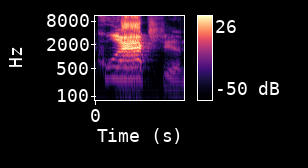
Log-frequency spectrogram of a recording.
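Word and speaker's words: Quacktion: Yeah, and you have to say it like Quack-tion.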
